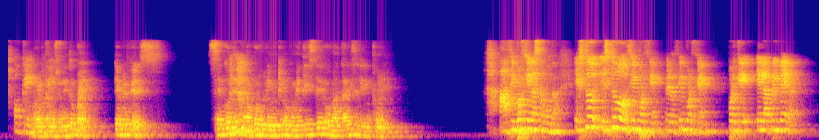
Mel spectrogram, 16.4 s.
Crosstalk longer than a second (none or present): none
